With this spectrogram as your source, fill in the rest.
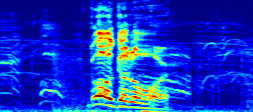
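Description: A cartoon character shouts in alarm.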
